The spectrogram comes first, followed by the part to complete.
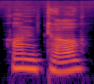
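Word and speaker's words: ほんと: Then, honto. Oh, this is a shortening of honto. Yeah, she just dropped the U in her pronunciation of it.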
